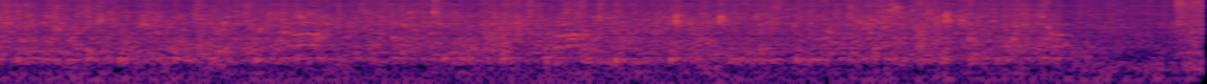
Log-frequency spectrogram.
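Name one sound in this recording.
Water splashes in a basin as clothes are scrubbed.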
